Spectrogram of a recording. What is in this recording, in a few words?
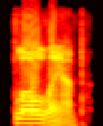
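"blowlamp", American English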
